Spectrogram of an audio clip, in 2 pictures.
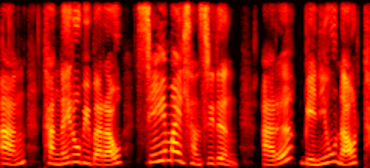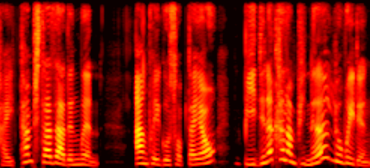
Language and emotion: Bodo, happy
